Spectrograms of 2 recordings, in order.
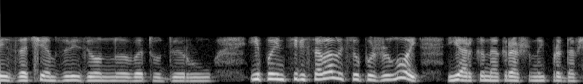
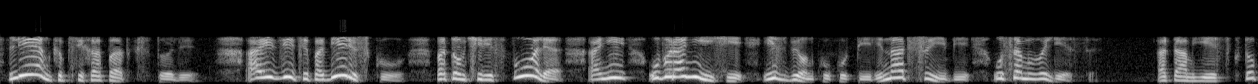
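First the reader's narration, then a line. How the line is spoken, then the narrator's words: Sudden joyful exclamation. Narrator (Russian): ее неожиданно осенило, и она радостно воскликнула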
